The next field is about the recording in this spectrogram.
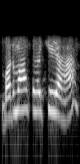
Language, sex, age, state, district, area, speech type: Maithili, female, 45-60, Bihar, Sitamarhi, urban, conversation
